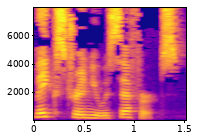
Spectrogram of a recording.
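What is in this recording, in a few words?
"make strenuous efforts", English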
